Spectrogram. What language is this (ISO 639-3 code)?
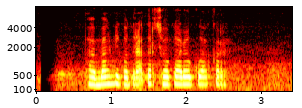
jav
